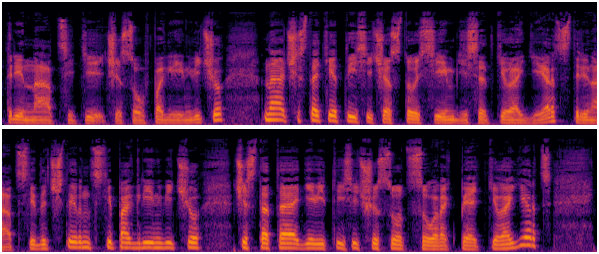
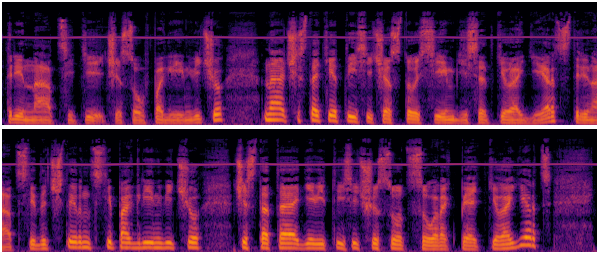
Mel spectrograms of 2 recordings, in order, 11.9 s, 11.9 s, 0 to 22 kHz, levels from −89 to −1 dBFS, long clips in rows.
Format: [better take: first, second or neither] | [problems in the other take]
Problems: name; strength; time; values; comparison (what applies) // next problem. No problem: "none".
first | high-pitched whine; noticeable; throughout; 6.5 kHz, 20 dB below the speech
